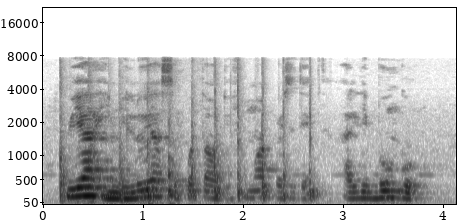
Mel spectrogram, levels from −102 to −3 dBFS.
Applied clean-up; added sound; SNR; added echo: none; Run; 10 dB; none.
